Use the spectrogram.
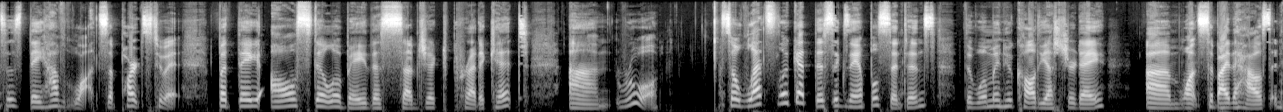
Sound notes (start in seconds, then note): none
